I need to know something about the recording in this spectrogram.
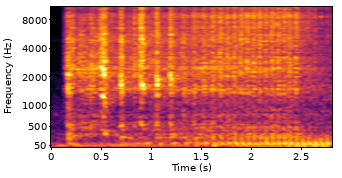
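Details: Restored Peugeot Satelis scooter at its first start: the engine catches after a few cranking bursts and settles into a quick, even patter on the automatic choke. A clean start and steady cold idle, though it doesn't want to rev yet.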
